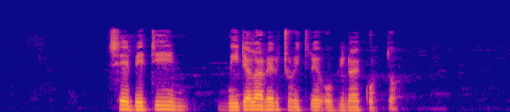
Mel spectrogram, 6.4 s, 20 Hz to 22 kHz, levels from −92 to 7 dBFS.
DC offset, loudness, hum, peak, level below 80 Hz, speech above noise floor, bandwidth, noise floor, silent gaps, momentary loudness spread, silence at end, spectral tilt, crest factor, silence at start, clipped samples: under 0.1%; -19 LUFS; none; -2 dBFS; -58 dBFS; 61 dB; 8 kHz; -79 dBFS; none; 18 LU; 1.45 s; -6.5 dB/octave; 20 dB; 1.4 s; under 0.1%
